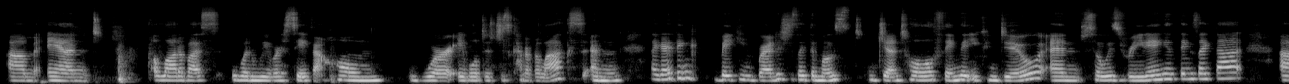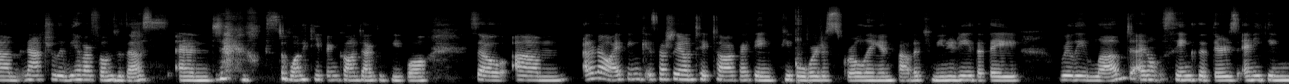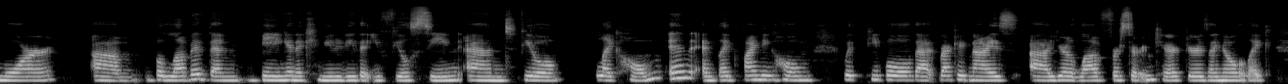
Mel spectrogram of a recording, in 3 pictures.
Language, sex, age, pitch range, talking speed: English, female, 20-39, 185-210 Hz, 195 wpm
